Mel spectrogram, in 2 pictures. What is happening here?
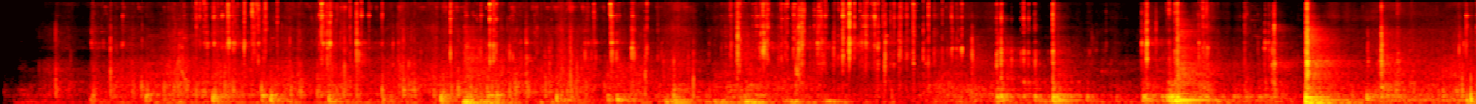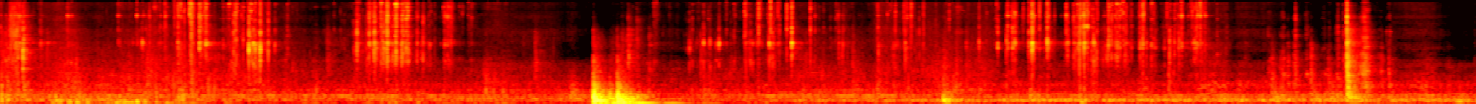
I was walking towards my dorm room. While going through the hallway I pull out my keychain and then finally open the door to get in, then I close it and pull the key out.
